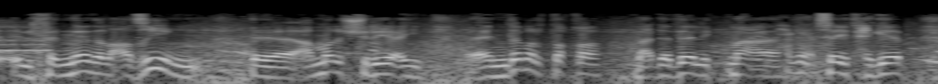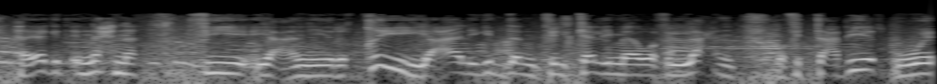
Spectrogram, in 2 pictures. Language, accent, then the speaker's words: Arabic; Egypt; وإحنا كمصريين ما فيش شك إنه الشجن يعني يتحرك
